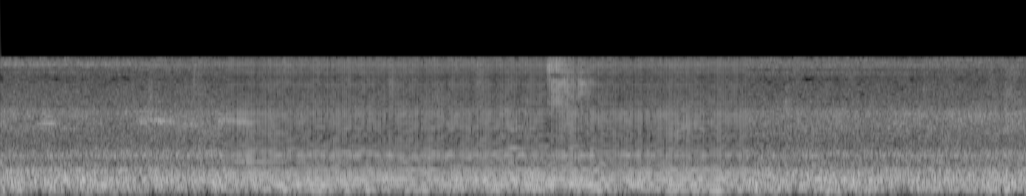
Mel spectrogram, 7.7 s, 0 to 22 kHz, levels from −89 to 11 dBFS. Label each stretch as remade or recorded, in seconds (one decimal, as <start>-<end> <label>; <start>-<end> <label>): 0.0-1.7 recorded; 1.7-5.6 remade; 5.6-7.7 recorded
